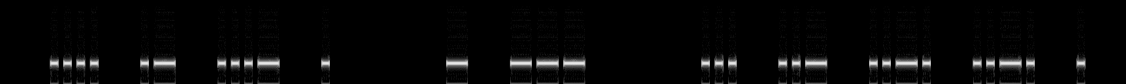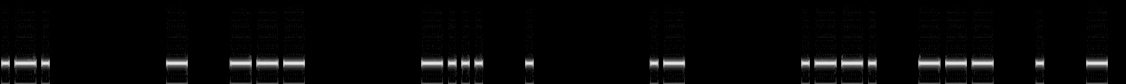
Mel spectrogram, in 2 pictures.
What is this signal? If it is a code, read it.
Morse code, heard as a keyed tone, about 18 wpm, spaced as for 12 wpm, 1000 Hz. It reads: HAVE TO SUFFER TO BE A POET
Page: New quotes every day in morse code at 12 Words per minute.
